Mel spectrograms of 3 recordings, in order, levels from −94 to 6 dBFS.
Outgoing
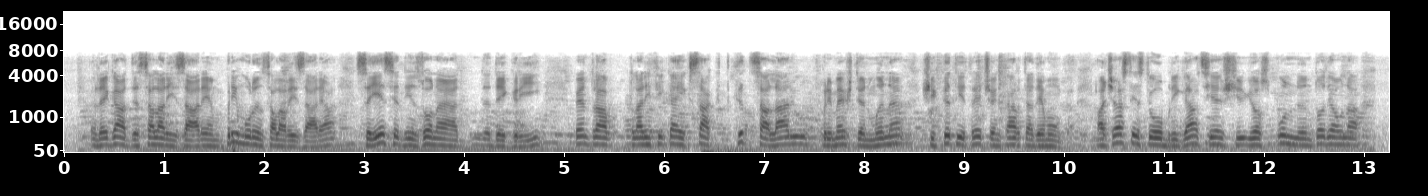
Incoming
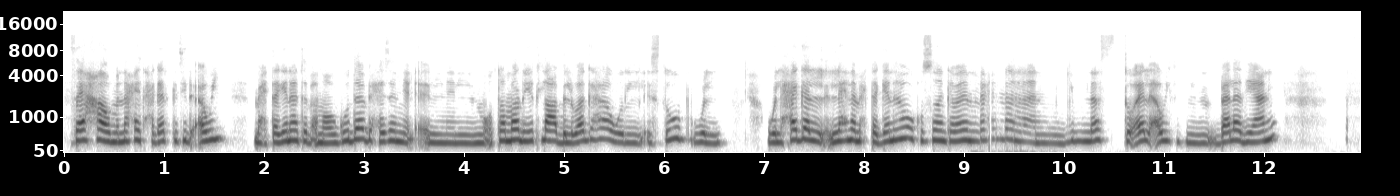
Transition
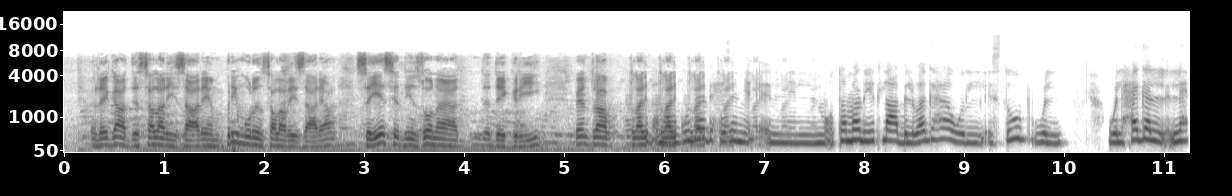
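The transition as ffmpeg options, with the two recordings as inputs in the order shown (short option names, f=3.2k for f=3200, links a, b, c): -filter_complex "[0:a]apad=whole_dur=11.25,atrim=end=11.25,atrim=end=5.832[a];[1:a]atrim=start=2.418:end=7.84[b];[a][b]acrossfade=d=0.004:c1=hsin:c2=hsin,asplit=2[c][d];[d]afade=t=in:st=5.46:d=0.01,afade=t=out:st=5.83:d=0.01,aecho=0:1:290|580|870|1160|1450|1740:0.944061|0.424827|0.191172|0.0860275|0.0387124|0.0174206[e];[c][e]amix=inputs=2:normalize=0"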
